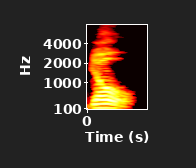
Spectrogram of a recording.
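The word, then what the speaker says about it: Daut: There's a very good book written by a contemporary, a current Haitian scholar named Maureen Doe, who teaches at University of Virginia, where she has a compendium of the work of Baron de Vasté.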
